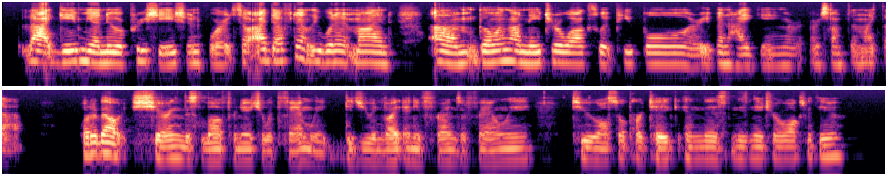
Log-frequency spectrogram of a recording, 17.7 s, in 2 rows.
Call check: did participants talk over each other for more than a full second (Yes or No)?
No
